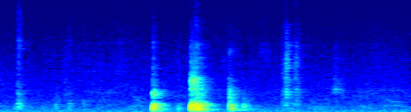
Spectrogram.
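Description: Wires and crimp connectors being worked by hand: a faint click at the start, then a few short, sharp clicks and crunches in quick succession, the loudest about two seconds in.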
